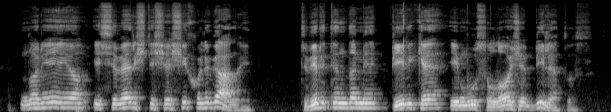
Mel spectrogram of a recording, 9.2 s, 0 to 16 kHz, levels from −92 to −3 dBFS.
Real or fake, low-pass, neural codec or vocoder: real; 14.4 kHz; none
